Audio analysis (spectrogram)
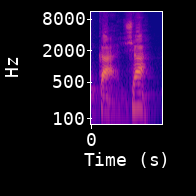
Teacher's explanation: palavra qual é descobrir a sílaba tônica quando eu falo cajá repare que a sílaba tônica é a última · Quando eu falo cajá, repare que a sílaba tônica é a última. Isso nos dá uma, vou escrever aqui, ó, uma oxítona.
